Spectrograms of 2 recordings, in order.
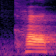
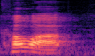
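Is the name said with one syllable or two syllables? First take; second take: one; two. First: It is said as one syllable, rhyming with pop. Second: It is said as two syllables, co-op. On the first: "Cop like pop" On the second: "like cooperation"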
